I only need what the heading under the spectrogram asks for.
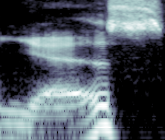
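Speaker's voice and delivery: very low, deliberately deepened, drawn-out put-on voice. Retelling answering two young ladies who called him miss: put-on deeper voice. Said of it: "I made my voice deeper".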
